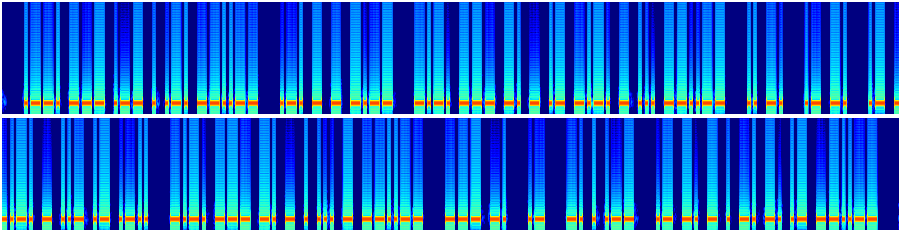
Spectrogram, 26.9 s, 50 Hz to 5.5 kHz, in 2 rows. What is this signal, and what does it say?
Morse code, heard as a keyed tone, about 25 wpm, 600 Hz. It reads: POWER, RTTY CONTACTS, IN AN ACTUAL CONTEST, ON A NEW ANTENNA,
